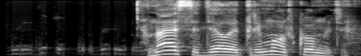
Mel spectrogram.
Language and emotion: Russian, neutral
